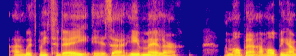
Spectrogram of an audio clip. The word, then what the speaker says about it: Eve Maler: And with me today is Eve Mailer. I'm hoping I'm pronouncing that correctly, Eve.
